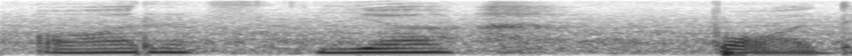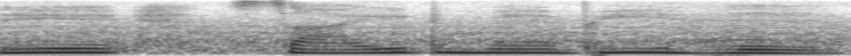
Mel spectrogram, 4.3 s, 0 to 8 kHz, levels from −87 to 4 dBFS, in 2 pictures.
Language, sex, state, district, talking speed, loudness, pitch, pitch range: Hindi, female, Jharkhand, Deoghar, 100 wpm, -18 LUFS, 195 Hz, 185-205 Hz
